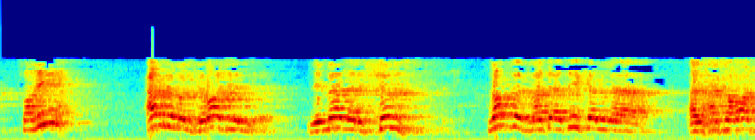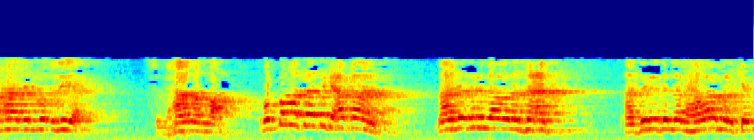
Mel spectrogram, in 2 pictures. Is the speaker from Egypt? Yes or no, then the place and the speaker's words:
no; Yemen; وعندنا في اليمن أيضا أصحاب الشمات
